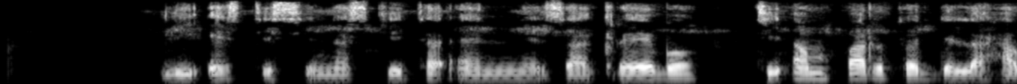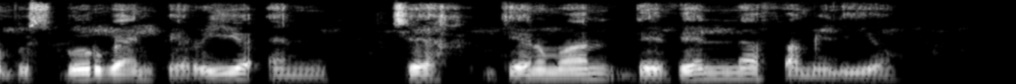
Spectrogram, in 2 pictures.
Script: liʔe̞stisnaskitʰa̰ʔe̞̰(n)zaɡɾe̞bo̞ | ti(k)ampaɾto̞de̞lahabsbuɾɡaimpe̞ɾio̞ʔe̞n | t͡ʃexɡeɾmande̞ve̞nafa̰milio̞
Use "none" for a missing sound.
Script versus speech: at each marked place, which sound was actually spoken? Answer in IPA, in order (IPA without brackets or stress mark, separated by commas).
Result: n, ʔ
